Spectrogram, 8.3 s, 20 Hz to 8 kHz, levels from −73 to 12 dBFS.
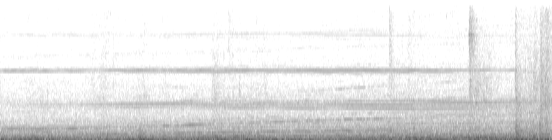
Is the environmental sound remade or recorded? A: recorded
